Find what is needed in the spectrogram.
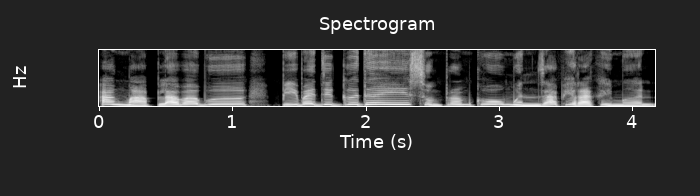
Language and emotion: Bodo, surprised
